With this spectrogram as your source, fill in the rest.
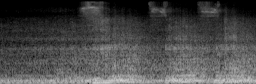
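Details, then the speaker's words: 2002 Ford SVT Lightning V8, rebuilt and running without its blower, after the charging connection was plugged in: deep rumble with two clean throttle blips, more responsive than before, no misfire; normal revving. "oh yeah oh yeah it's more responsive now and we don't even have a blower on there"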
